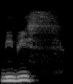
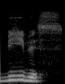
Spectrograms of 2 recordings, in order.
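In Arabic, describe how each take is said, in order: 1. تقع النبرة على المقطع الأخير. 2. تقع النبرة على المقطع الأول. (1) "بيبيس الأسنتو" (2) "مش بيبس"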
